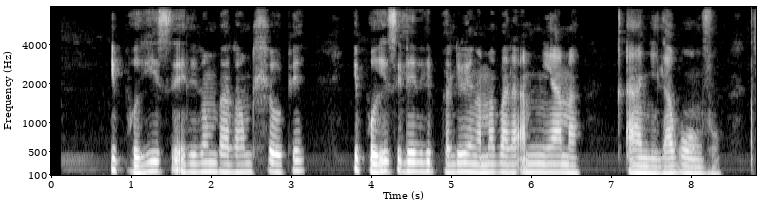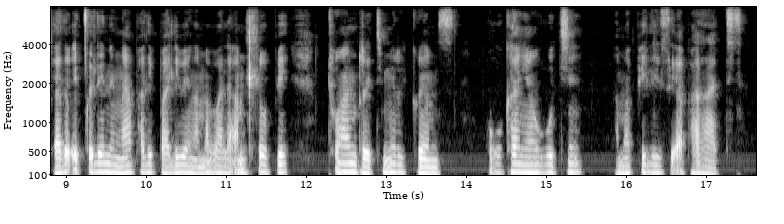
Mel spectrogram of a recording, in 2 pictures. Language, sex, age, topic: North Ndebele, female, 25-35, health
